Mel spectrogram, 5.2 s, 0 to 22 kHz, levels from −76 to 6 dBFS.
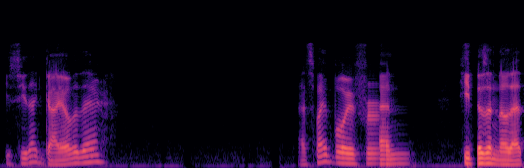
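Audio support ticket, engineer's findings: Short concealed packet loss at 1.08–1.11 s and 1.61–1.66 s: brief smear where the jitter buffer's concealment continued the last sound for 15 ms and 30 ms, about 20 ms of audio lost each time, then blended back. Too short for an audible fade, unlike the bursts.

Burst of packet loss at 1.84–1.92 s and 4.72–4.80 s: consecutive packets lost or late, gaps filled for 58 ms and 62 ms by extending the last sound and turning it down. Audio resumes roughly 60 ms further on. Isolated single gaps, not a sustained run.

Repeated packet loss (robotic sound) at 2.44–4.12 s: 11 separate gaps in close succession, about a quarter of the stretch concealed, 422 ms filled and 440 ms skipped, longest gap 102 ms. This sustained chain of patches makes the sound choppy and robotic, unlike the isolated dropouts.

Call path: nothing above 8 kHz, a band limit consistent with a wideband call codec such as G.722.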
